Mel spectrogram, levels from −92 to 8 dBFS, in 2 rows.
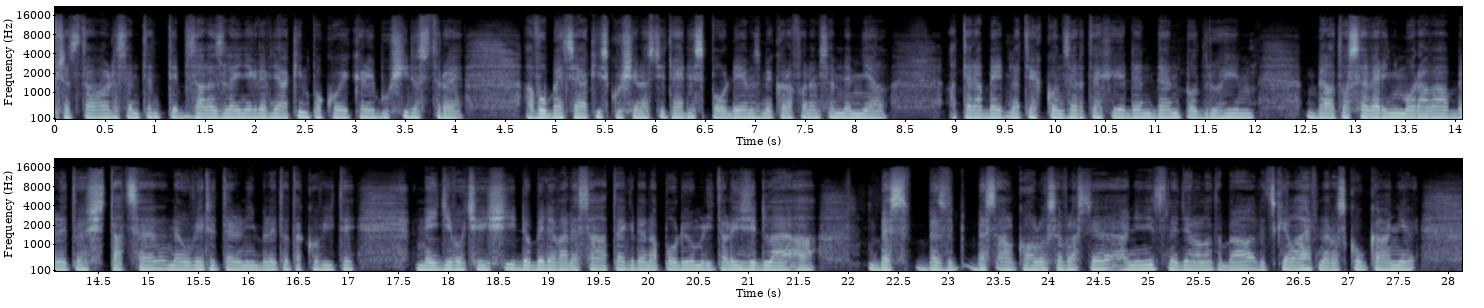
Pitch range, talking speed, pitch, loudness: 125-135 Hz, 150 wpm, 130 Hz, -21 LUFS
